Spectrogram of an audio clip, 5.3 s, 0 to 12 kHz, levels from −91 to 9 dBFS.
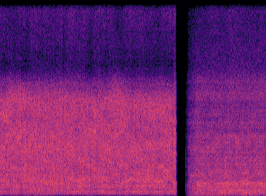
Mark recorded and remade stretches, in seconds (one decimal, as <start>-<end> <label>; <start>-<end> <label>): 0.0-0.6 remade; 0.6-1.3 recorded; 1.3-5.3 remade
